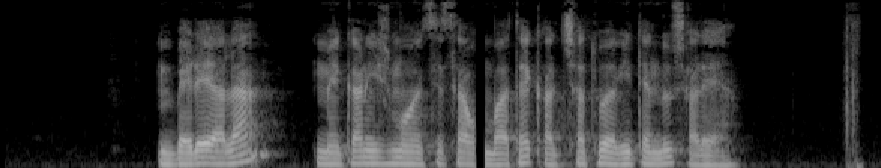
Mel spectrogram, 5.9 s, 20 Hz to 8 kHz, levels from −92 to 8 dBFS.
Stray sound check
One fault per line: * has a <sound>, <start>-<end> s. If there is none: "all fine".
* has a dropout, 3.2-3.2 s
